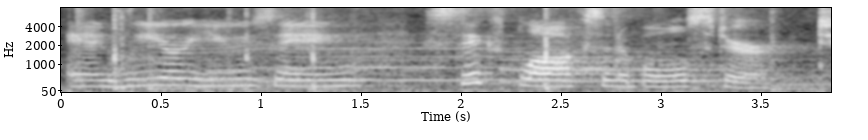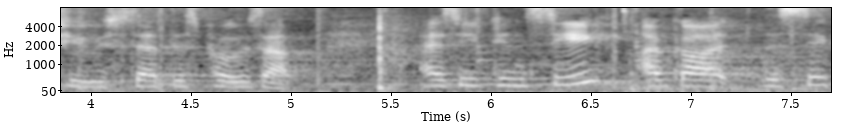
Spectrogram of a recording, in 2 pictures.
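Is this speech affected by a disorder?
No.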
